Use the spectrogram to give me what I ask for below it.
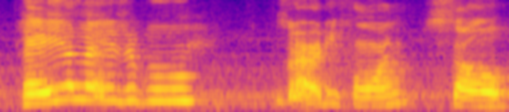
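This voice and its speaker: Against noticeable background noise, a woman speaks in an animated tone with lively intonation. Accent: American. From Brooklyn, New York. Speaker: tarot reader. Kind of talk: live-stream tarot reading. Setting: live stream. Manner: fast.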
